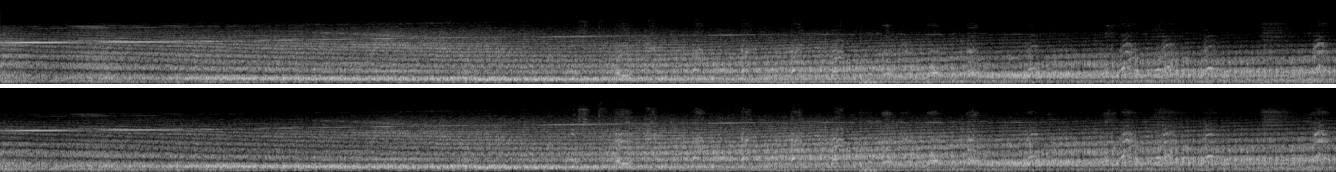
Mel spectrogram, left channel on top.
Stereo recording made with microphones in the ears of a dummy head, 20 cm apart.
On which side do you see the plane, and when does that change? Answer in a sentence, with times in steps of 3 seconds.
You can hear the plane on the left from 0 s, in the centre from 3 s and on the right from 6 s.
